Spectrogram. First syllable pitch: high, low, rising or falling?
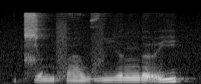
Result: low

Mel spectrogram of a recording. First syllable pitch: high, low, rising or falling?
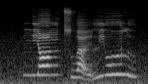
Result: high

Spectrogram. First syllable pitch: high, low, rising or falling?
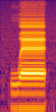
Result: high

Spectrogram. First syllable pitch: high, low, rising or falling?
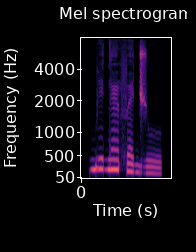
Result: high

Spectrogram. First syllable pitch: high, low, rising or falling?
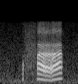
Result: low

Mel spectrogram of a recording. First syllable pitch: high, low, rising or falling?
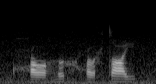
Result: low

